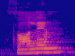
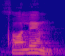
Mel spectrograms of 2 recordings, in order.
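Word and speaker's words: solemn: You repeat after me. Autumn autumn कॉलम कॉलम सोलेम सोलेम कंडेम कंडेम हिम हिम डैम डैम लिम लिम तो दोस्तों आपको भी साइलेंट letter N से बने शब्दों का इसी प्रकार से प्रोनाउंसिएशन करना चाहिए।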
